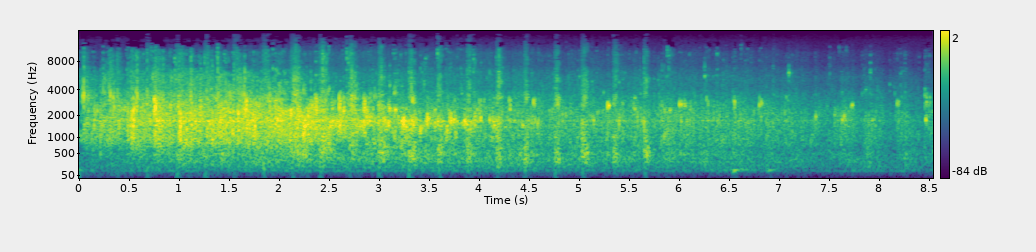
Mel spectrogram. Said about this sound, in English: So in fact, if you're a program committee member, please stand up. And I'd like to give you a big round of applause for all the effort you put in.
